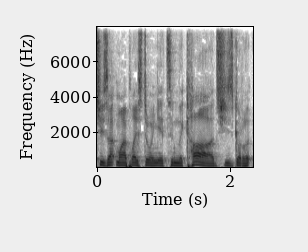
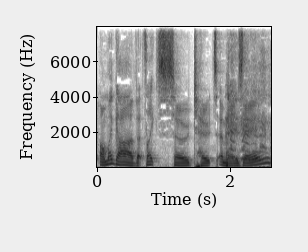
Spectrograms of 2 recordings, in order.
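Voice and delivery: put-on Valley Girl accent, dragging out the last word; slower than usual. Shown as a demonstration. Showing her one American voice, drawling Valley Girl accent. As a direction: gush in a slow Valley Girl uptalk. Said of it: "the, the Valley Girl".

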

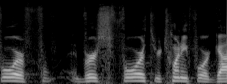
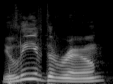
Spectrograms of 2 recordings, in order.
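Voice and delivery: usual speaking voice

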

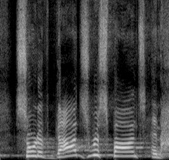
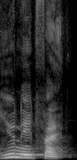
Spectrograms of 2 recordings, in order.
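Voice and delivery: low, quiet, unruffled answer; soft deep calm against the complaint; reply quietly, pitched well down; God; 7 semitones lower, 8 dB quieter than usual. Acted. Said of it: "And God's like".

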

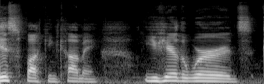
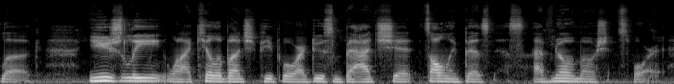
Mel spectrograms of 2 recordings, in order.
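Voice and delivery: cold, soft, unbothered Thanos; flat-calm menace, quiet; calm villain; 3 semitones lower, 5 dB quieter than usual. Retold or imitated. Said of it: "He's calm to the end".

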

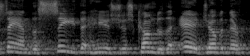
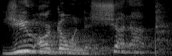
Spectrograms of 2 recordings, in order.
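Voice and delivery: low, hushed scolding, bitten off; softer stern command; quiet stern rebuke; 5 semitones lower, 6 dB quieter than usual. Retold or imitated. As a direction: tell them to shut up in a quiet hard voice. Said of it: "the anger of God's come on him".

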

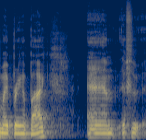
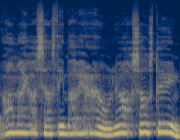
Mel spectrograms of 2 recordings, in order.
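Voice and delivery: high-pitched gushing fan squeal; mock starstruck; 12 semitones higher than usual. Friends spotting a footballer in a club, mock starstruck. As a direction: imitate lads fawning over a star.

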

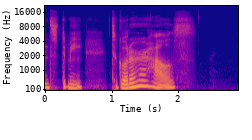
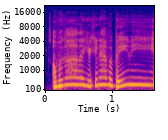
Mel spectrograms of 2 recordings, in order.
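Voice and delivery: high, loud, gushing squeal; imitated excitement; 9 semitones higher, 5 dB louder, faster than usual. Sister-in-law telling her she's having a baby, imitated excitement. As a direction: imitate an overjoyed squeal, pitched way up.

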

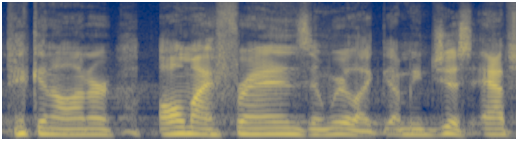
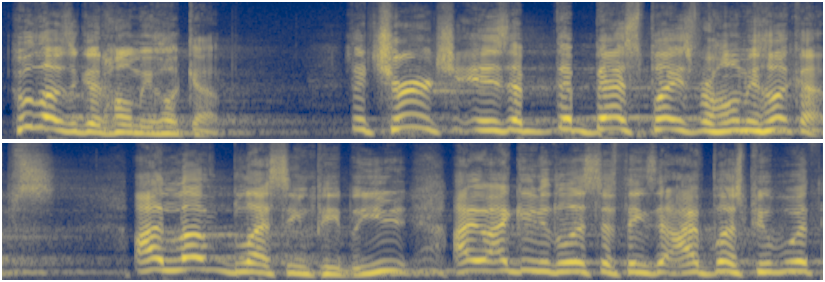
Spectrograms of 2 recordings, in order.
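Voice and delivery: high, loud, rousing pulpit delivery; full-force preaching; 9 semitones higher, 6 dB louder than usual. Acted. Preacher rallies church around blessing people, high loud preaching. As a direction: build to a fervent church proclamation.

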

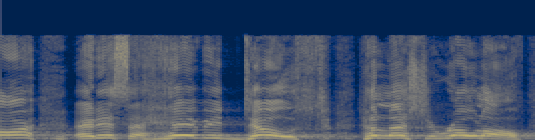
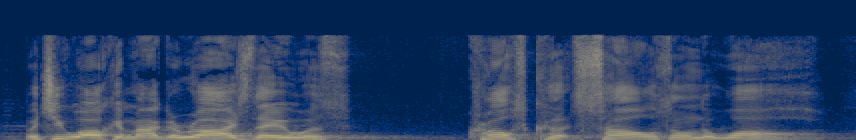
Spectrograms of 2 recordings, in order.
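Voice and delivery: ordinary talk

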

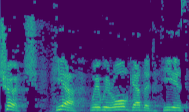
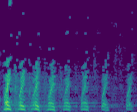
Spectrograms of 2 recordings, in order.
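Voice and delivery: father-in-law's quick protest; 5 semitones higher than usual. Retold or imitated. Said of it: "So he said".

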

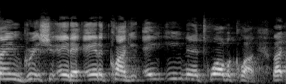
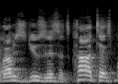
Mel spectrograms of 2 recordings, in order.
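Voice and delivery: normal talking voice

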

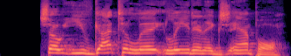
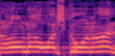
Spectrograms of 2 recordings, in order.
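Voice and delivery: mock worried; 8 semitones higher than usual.

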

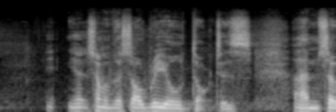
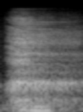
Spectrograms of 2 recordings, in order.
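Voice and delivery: quick quiet intake of breath; a small delighted gasp; soft gasp; 2 semitones higher, 7 dB quieter than usual. Real, not acted. Reacting to rhetoric.

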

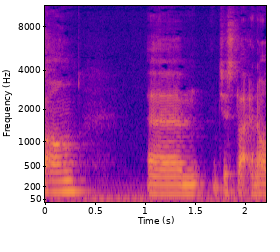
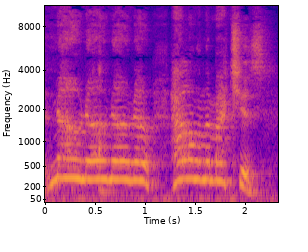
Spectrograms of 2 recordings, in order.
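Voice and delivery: put-on much higher and louder squealing kid; high, loud kid voice, wound up; frantic kids; 5 dB louder than usual. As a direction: kids losing patience, pleading.

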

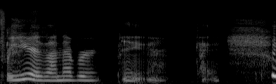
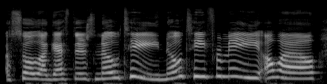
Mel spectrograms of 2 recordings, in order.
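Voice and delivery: rising, louder sing-song diva; 5 semitones higher, 3 dB louder than usual. Retold or imitated. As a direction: throw shade lightly, high and airy. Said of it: "She was just like".

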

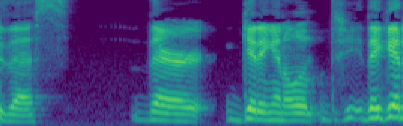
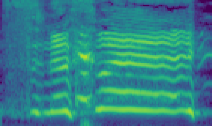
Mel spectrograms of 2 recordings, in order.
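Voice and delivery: hissed with added S's, high and loud; mock hiss; 11 semitones higher, 7 dB louder than usual. Shown as a demonstration. Podcaster tries hissing Danny's line, mock. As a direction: force a hiss onto the words. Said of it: "How do you hiss that?".

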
